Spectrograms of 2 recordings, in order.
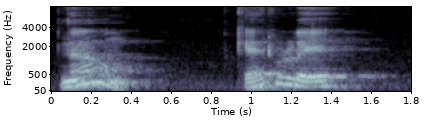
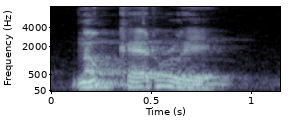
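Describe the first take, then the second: First: Não high, pause, then quero ler; pause after não. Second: Não quero ler. in one phrase; no pause. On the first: Teacher reading Não, quero ler. with a high Não. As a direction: lift Não and break before quero ler. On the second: Teacher reading Não quero ler. flowing. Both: Shown as a demonstration. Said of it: "percebam a diferença de entonação".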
